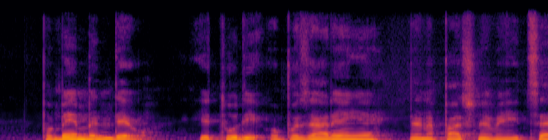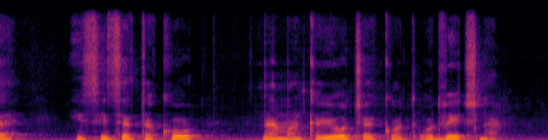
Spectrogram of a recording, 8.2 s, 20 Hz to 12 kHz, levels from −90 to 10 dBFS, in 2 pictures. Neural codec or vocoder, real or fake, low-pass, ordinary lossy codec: codec, 24 kHz, 3.1 kbps, DualCodec; fake; 10.8 kHz; none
